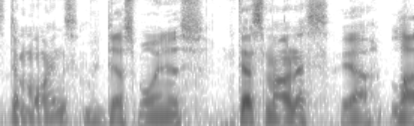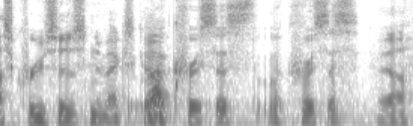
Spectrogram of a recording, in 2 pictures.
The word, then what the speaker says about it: Des Moines: Basically, all you're doing is you're saying that the official pronunciation is Concord and not Concord. Mm-hmm. So, what would be another place? Instead of Des Moines, Iowa, it's Des Moines.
